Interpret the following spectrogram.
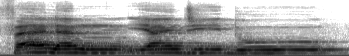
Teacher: اغرقوا فادخلوا نارا فلم یجدوا، فا کو بغیر کھینچے پڑھیں گے، لام کو میم ساکن سے ملائیں گے بغیر غننے کے، یا کو بغیر کھینچے پڑھنا ہے، جیم کو بغیر جھٹکے کے اور بغیر قلقلہ کے پڑھنا ہے، بغیر کھینچے پڑھنا ہے۔ · دال کو واو مدہ سے ملائیں گے اور دال کو ایک الف کی مقدار کھینچیں گے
